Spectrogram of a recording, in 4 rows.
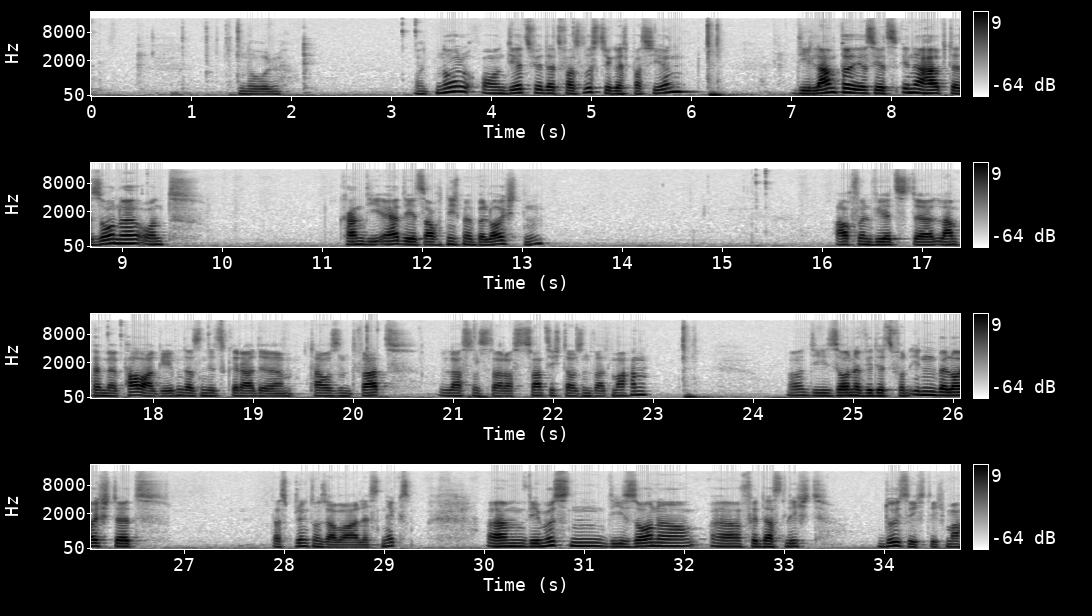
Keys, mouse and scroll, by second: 0.8 KP_0, 1.4 Return, 3.0 click, 5.2 KP_0, 6.2 Return, 8.6-9.2 middle drag, 15.3 click, 17.5 click, 18.5 click, 20.2 Right, 21.3 2, 22.3 0, 23.3 Return.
